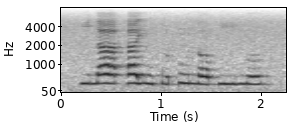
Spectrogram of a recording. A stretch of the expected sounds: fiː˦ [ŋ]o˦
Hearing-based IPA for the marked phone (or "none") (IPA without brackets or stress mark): ŋ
